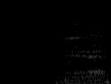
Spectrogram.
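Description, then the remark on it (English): A single harsh, breathy cough bursts out after a moment of near silence, a raspy rush of air lasting about half a second before tailing off. No one speaks. “I am so freaking sick of coughing.”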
